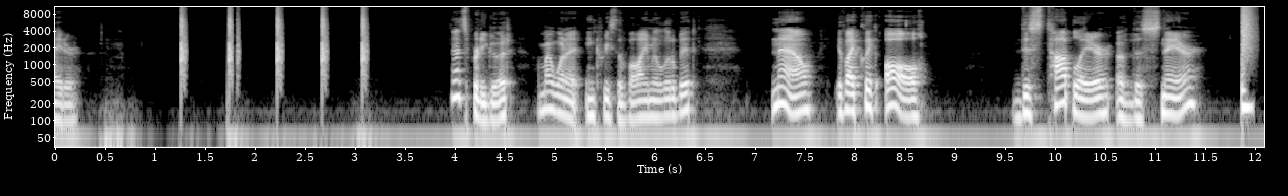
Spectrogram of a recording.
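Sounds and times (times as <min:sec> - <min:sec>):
electronic hand-clap: 0:01.3 - 0:02.4.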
